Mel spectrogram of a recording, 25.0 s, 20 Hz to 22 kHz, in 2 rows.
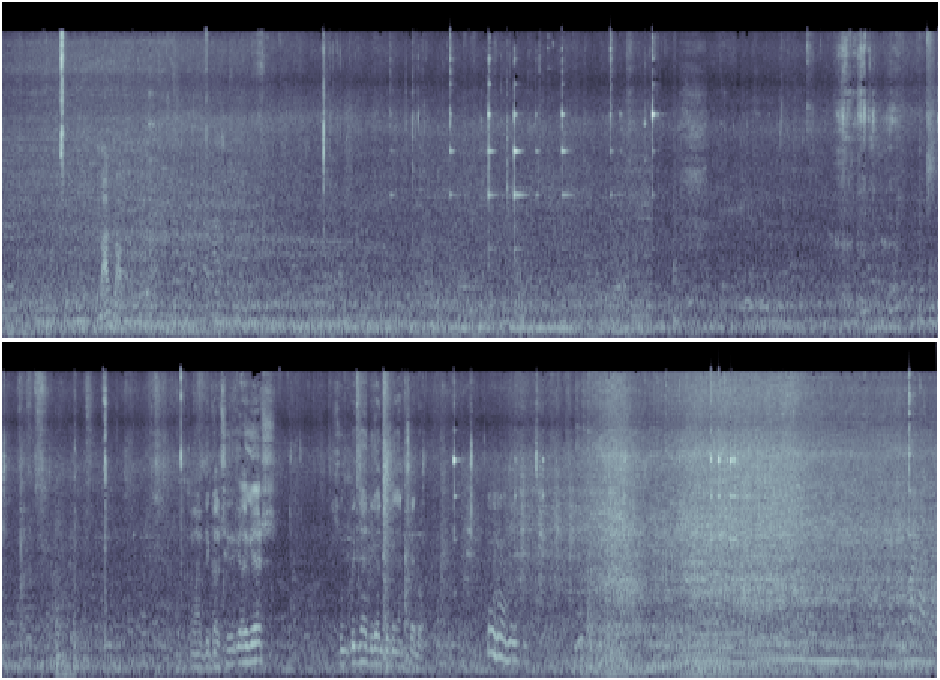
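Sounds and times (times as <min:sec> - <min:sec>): low background noise: 0:00.0 - 0:24.9
chopsticks clinking on ceramic bowl: 0:05.2 - 0:08.9, 0:17.9 - 0:19.8, 0:21.8 - 0:22.7.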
